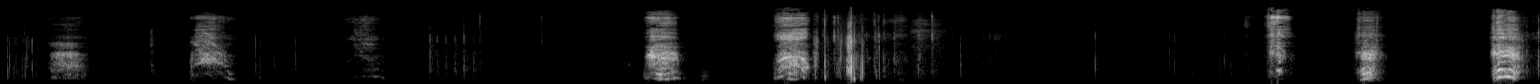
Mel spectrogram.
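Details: Dog (Charlie) with a honking cough: about eight short, harsh honking coughs in a quiet small room.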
